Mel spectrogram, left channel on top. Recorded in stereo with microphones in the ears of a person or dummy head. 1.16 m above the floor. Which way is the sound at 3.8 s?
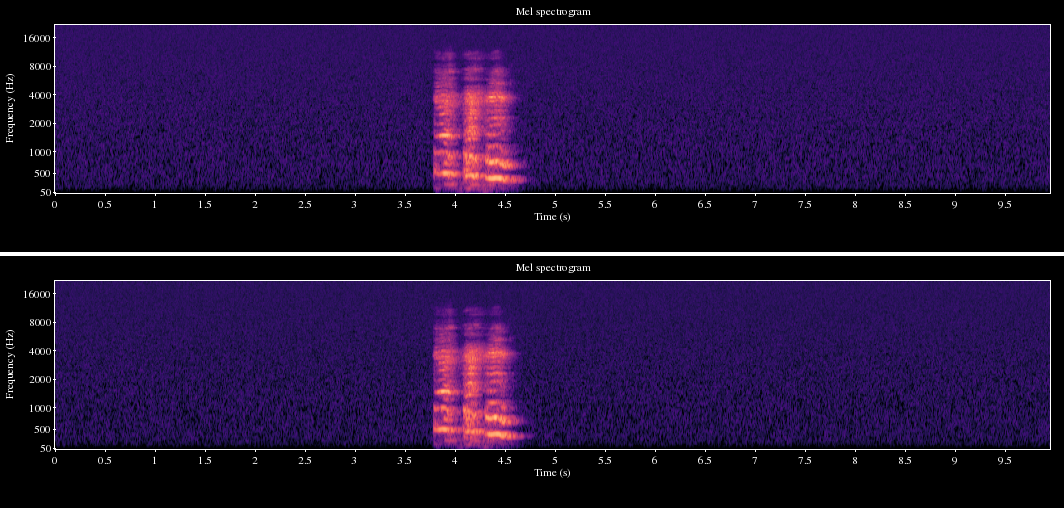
20° right (ahead or behind).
